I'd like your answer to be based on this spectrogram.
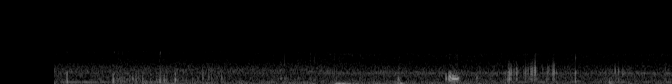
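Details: Human upset stomach recorded on Christmas Eve with a Blue Snowball Ice microphone: soft gurgles and a brief squeaky rumble over a steady low hum of background noise, borborygmi.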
